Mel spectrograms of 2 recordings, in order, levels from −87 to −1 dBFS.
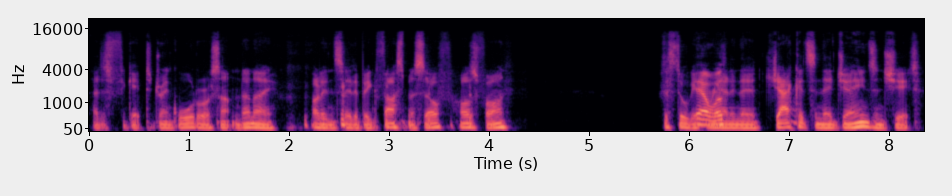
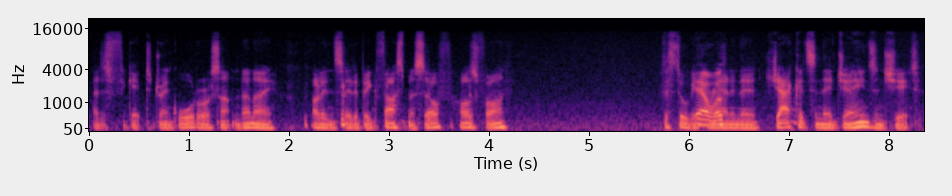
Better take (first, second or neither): first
